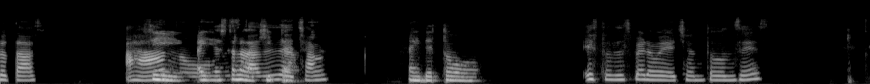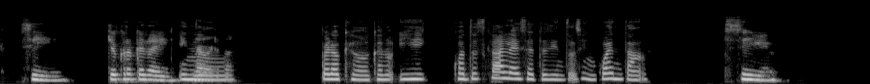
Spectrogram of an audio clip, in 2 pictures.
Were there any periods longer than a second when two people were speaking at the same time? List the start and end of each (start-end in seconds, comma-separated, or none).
1.4-3.2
